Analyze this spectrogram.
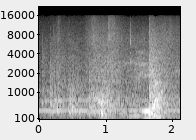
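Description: A man falls heavily onto a mat.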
